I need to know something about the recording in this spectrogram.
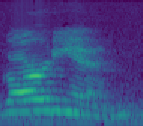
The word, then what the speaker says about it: guardian: So G-U-A-R is the first syllable. D-I is the second syllable. A-N. Gar is one sound. D is another. N is a third.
